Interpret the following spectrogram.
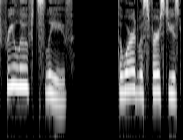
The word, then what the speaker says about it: friluftsliv: The first concept is friluftsliv, pronounced free-loofts-leave.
